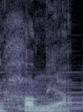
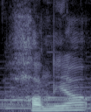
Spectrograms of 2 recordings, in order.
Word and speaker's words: Chania: point is here in hania which is a very nice place and here we are Hanya or or Kanya or khanya people pronounce it in different ways especially famous is this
